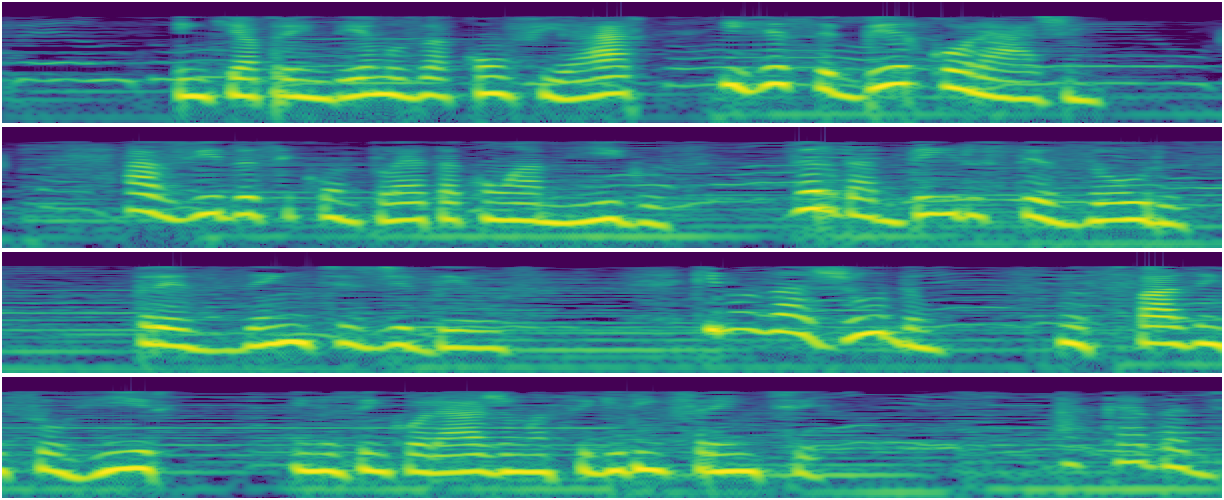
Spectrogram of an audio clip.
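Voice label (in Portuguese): HOMENAGEM A AMIZADE, feminino; Telemensagens; Telemensagens 2017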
